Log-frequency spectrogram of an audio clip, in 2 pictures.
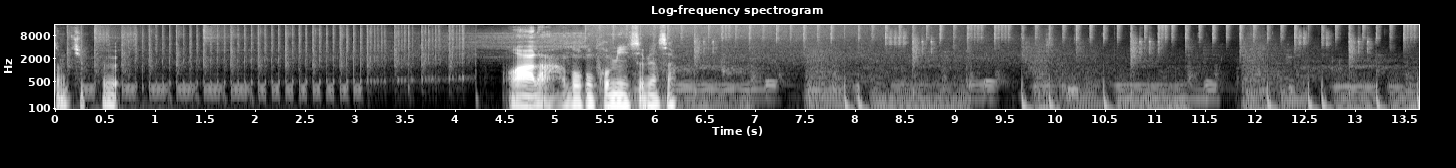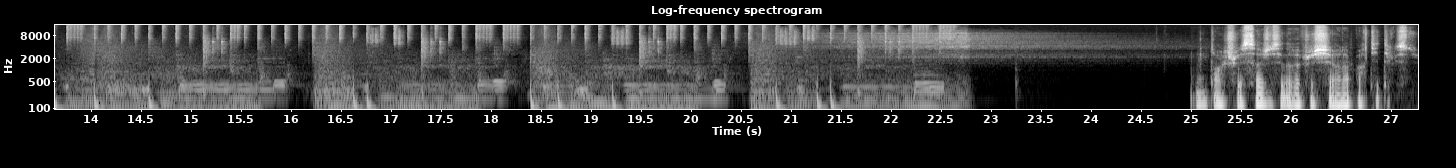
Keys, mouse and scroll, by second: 0.9 g, 1.7 middle click, 1.8 middle click, 2.1 middle click, 2.6 Tab, 2.9 KP_0, 6.1 middle click, 6.3-6.9 scroll up 3, 6.5 a, 6.6 a, 6.9 Tab, 7.2 click, 7.4 Tab, 7.6 shift+middle click, 7.8 scroll up 3, 8.0 a, 8.1 a, 8.7 l, 9.1-10.1 middle drag, 10.1 scroll up 2, 10.3 g, 12.4 middle click, 12.7 r, 14.6 middle click, 15.1 g, 17.4 r, 18.7-19.5 middle drag, 19.5 Tab, 19.7 middle drag, 19.9-20.5 middle drag, 20.6 middle click, 20.9 Tab, 21.0 middle click, 21.2-22.4 middle drag, 22.4 r, 23.2-24.8 middle drag, 24.8 r.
